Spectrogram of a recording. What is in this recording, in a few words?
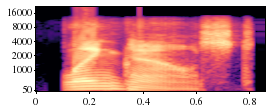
"langouste", American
